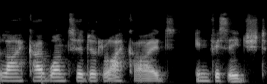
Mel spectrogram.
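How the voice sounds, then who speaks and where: Speaking fairly slowly, a woman with an Australian accent has a fairly low pitch. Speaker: yarn dyer and small business owner. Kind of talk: interview answer.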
